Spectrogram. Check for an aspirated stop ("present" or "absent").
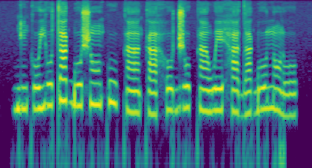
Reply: absent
